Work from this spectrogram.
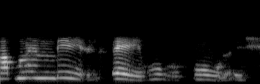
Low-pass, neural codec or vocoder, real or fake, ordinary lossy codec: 3.6 kHz; codec, 24 kHz, 0.9 kbps, WavTokenizer, medium speech release version 1; fake; none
